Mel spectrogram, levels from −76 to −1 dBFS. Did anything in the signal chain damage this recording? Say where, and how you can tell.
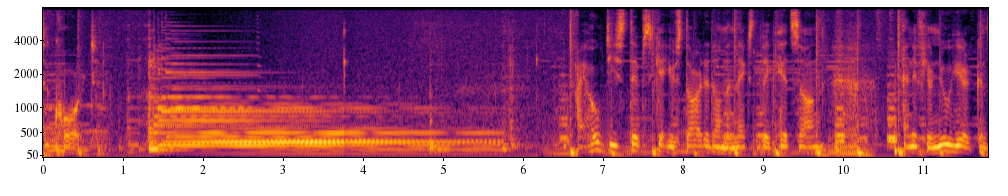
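Yes. Gain pumping runs throughout: the gain swings around 20 dB, pulling down on each loud sound. The likely cause is excessive input gain driving a fast limiter.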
